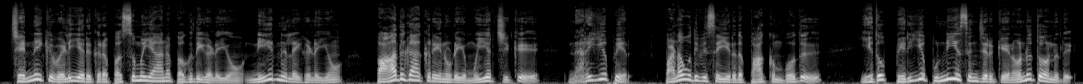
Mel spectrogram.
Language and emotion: Tamil, happy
